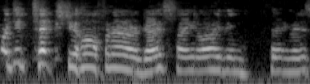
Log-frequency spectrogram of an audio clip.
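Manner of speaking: squeaky high voice; high-pitched voice. Real, not acted. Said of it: "do you want to go any higher pitched".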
